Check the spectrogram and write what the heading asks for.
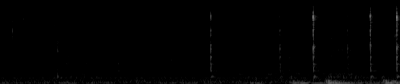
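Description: Light, sharp clicks and low knocks from the metal levers of a 1978 Cadillac Eldorado windshield wiper motor being handled by hand. The clicks come in the last two seconds, several in quick succession.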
